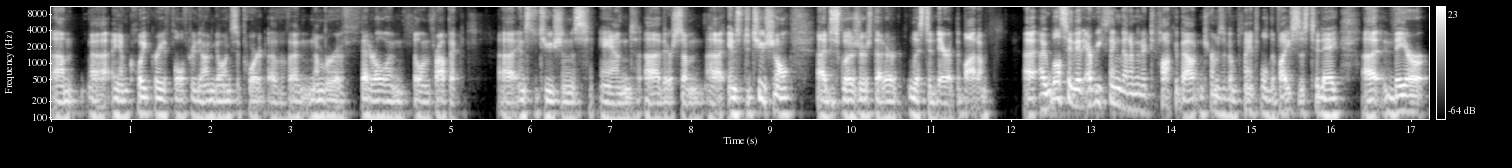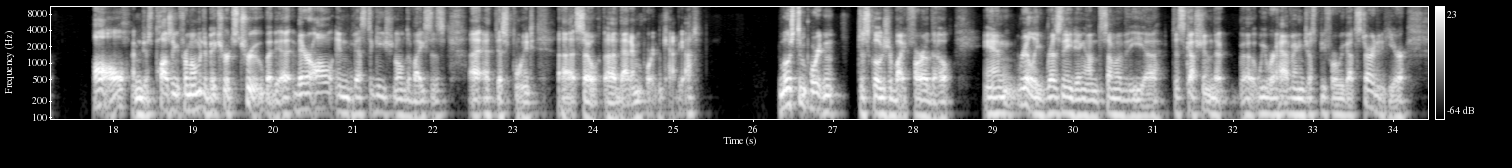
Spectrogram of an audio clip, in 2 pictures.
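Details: Adult male speaker; normal speech.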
